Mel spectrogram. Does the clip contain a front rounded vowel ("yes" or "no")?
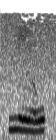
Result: no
